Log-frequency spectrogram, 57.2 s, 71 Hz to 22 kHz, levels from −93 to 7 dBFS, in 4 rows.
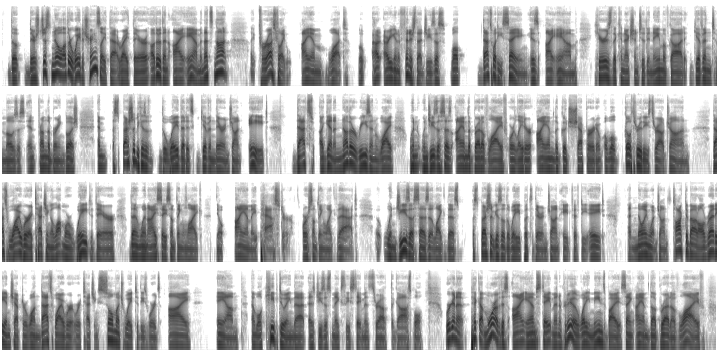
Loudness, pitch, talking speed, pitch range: -19 LUFS, 105 Hz, 215 wpm, 95-115 Hz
